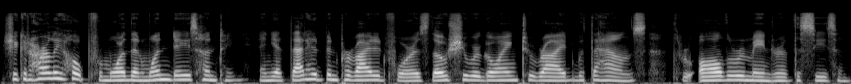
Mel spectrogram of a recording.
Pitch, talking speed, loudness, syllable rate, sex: 195 Hz, 240 wpm, -16 LUFS, 5.4 syllables/s, female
